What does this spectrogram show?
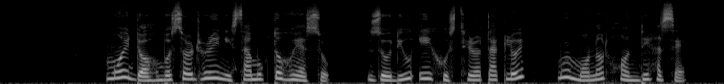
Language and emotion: Assamese, fearful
